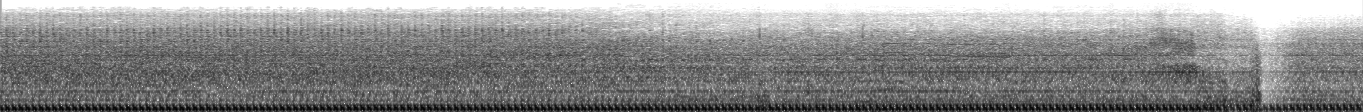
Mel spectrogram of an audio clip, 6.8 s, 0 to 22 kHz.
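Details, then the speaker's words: Small generator after engine upgrade, now giving a full 30 amps at 220 volts versus 15 amps before and no longer needing choke: steady, even low drone at constant speed, no misses, surging or knocks; normal running. "It works much better than when I last touched it. I'm getting a full 30 amps, 220 volts compared to the 15 amps that I was getting last time, and I no longer have to run it on choke."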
